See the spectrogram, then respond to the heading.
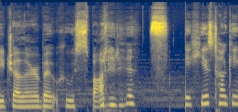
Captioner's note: chuckles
